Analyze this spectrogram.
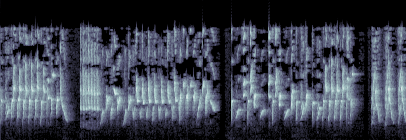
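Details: Pure, strong goldfinch song recorded for chicks to learn: several lively phrases of high twittering and buzzy notes, each separated by brief pauses, delivered loudly and clearly.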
